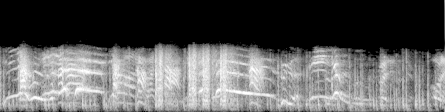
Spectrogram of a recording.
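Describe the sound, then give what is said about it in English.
A man howling like a cougar in Texas: loud, drawn-out, wavering yelps and wails that repeat many times without pause, with other voices mixed in. “hear the cougar howl tonight”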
